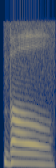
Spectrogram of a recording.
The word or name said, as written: bole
